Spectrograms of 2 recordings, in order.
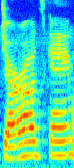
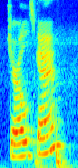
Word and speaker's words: Gerald's Game: It's like Gerard's Game. I always say it wrong. Sorry, I'm going to be really annoying. Gerald's Game.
